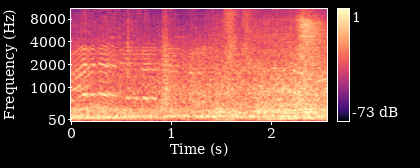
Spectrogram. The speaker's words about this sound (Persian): راننده کامیون رو روشن میکنه و میره.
